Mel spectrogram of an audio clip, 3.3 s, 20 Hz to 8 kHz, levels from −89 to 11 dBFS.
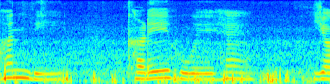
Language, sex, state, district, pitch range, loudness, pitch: Hindi, female, Haryana, Rohtak, 205-230 Hz, -22 LUFS, 220 Hz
